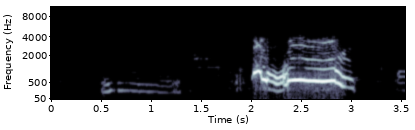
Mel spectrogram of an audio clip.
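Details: A cranky dog that wants to be left alone, singing: a faint low droning note, then a loud warbling howl that rises and dips over about one second.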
